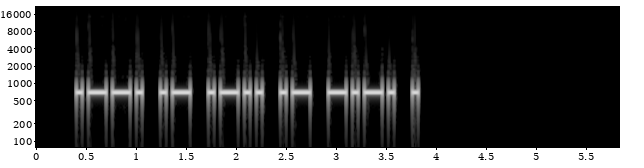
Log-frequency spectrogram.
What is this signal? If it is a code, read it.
Morse code, heard as a keyed tone, about 20 wpm, 700 Hz. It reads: PALACE
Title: 6 Letter Words - First 3 Letters Given - 20wpm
